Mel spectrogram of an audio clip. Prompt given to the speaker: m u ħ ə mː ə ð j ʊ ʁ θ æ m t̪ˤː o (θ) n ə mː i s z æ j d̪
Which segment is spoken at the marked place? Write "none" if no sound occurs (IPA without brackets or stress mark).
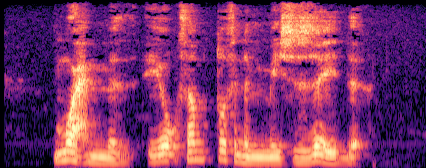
θ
